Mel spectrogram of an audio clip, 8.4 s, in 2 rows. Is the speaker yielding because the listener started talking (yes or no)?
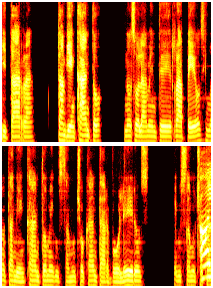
yes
